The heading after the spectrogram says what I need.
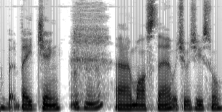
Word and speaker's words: Beijing: to Beijing which I learned is not actually pronounced be Jing but beij Jing whilst there which was useful then Shanghai and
